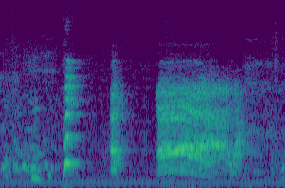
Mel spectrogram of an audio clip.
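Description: Squawks from a yellow rubber squeak toy handled by a clown: two short squawks about a second apart, then a longer one that falls in pitch.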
